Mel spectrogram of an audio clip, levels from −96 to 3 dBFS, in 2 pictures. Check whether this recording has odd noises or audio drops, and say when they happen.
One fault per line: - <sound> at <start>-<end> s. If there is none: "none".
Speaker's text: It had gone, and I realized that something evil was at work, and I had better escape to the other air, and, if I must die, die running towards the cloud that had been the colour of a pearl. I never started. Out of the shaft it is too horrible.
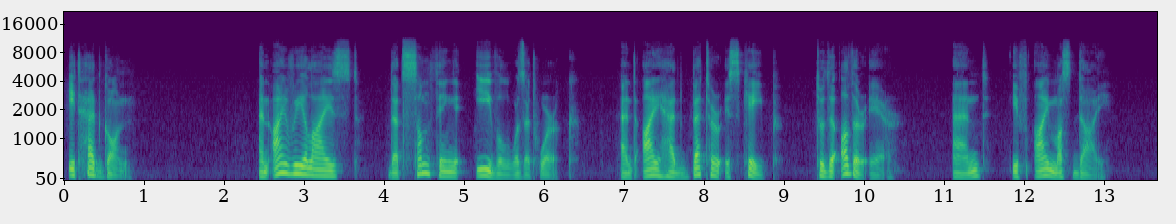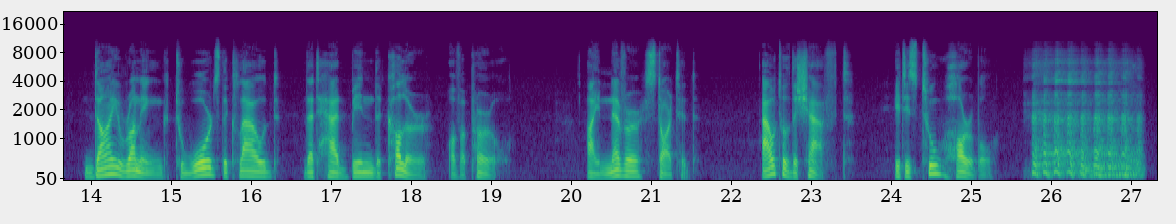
- laugh at 25.7-27.2 s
